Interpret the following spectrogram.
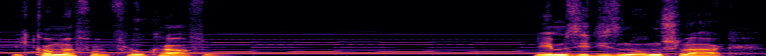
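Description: An actor playing a grieving, vengeful father in a German radio drama, speaking with insistent, deliberate phrasing. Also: medium pitch, music in the background, lightly acted. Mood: cold accusation. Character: grieving, accusing father confronting an air controller, vengeful.

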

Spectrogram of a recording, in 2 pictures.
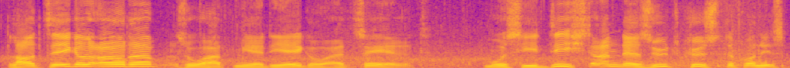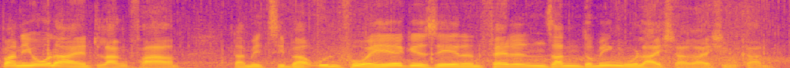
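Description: An actor playing a shrewd older pirate captain, grand and wry in a 1970s German radio drama. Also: male voice, a little high, very animated, moderate pace. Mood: confident, commanding. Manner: grand, wry, authoritative, given to mild curses. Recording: 1970s radio play, background noise.

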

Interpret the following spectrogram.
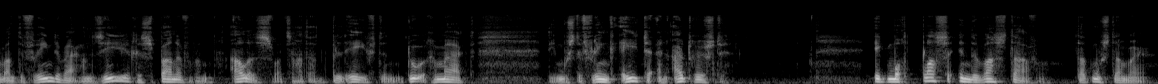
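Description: A man's voice: on the low side, sing-song, moderate pace, heavily acted. An actor playing a worldly, blunt man who recounts wartime escapades in an earthy, wry radio drama monologue. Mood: wry recounting. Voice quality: gravelly, husky, dark.

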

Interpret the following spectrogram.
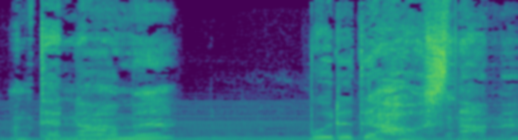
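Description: An actress playing a woman who recalls her village childhood, narrating in measured, reflective literary prose for a radio play. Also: low-pitched, very animated, heavily acted. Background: music.

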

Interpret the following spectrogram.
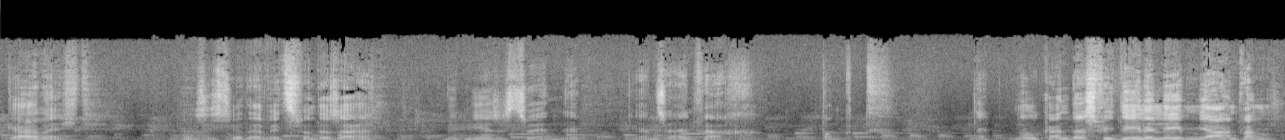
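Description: Washed-up wistful artist in a radio play, theatrical, halting, voice going up and down a lot. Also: male voice, medium pitch, expressive, gravelly, music in the background. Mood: resigned, ironic. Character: disillusioned, wistful male artist musing over wine. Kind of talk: German radio play acting.

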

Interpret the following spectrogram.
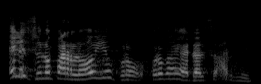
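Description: An actor playing an earnest, wounded migrant worker in an emotive theatrical monologue. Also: male voice, very high voice, lively intonation, moderate pace, pushed and bright, heavily acted. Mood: anguished, frantic. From Senegal. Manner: emotive, storytelling delivery with repeated phrases. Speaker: stage actor and storyteller. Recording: reverberant hall.

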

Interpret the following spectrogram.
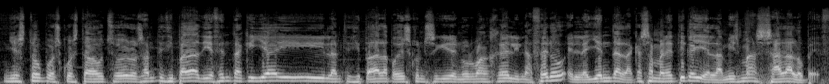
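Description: A man's voice: mid-range voice, fast, hardly any pauses, a little mellow. A man with a Spanish accent from Spain co-hosting a radio show, giving concert listings in an informal, chatty, colloquial way. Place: radio studio. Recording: music playing behind.

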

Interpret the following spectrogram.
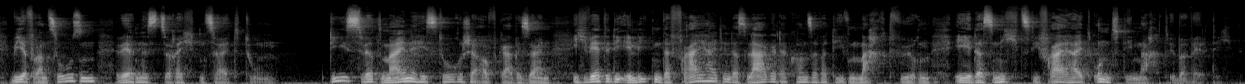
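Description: A man narrating a literary radio play in a solemn, deliberate, declamatory way. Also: low voice, lively intonation, echoey room.

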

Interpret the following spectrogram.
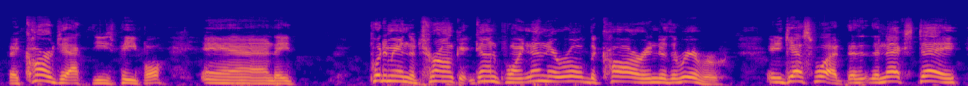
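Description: Folksy guy rambling thru a comic report, keeps getting sidetracked, kinda high voice, muffled dull sound. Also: darkish tone, dry recording. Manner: folksy, easily sidetracked, repeats "okay" and "you know". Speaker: host of a comic Sasquatch report show. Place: outdoors by a river.

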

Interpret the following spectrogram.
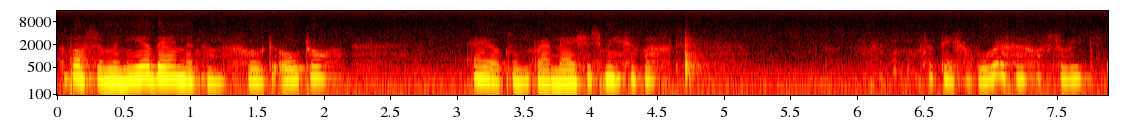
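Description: An actress playing an anxious young college student in a radio play, speaking haltingly and timidly as she confides. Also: fairly high pitch, steady tone, mellow, natural voice. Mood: hesitant confiding. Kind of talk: Dutch radio drama acting. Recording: muffled, narrow-band old radio recording, noisy.

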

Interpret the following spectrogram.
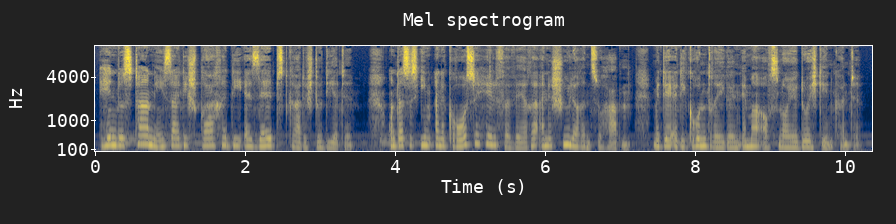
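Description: An actress playing a serious, restrained young governess in a radio drama, telling her story in a measured, articulate, introspective way. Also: mid-range voice, a little mellow, close to an everyday voice. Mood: reflective, grave. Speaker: actor in a radio play. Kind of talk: literary radio drama narration and dialogue.

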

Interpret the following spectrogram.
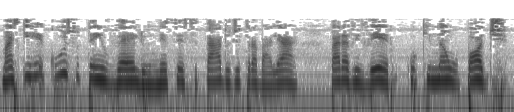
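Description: Husky-voiced Brazilian woman, teacherly. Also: mid-range voice, darkish tone. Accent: Brazilian Portuguese. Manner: earnest, teacherly, reads aloud slowly. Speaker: guest speaker, doctor. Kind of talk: explanatory radio talk. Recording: muffled lo-fi radio audio.

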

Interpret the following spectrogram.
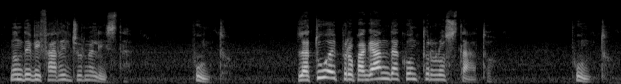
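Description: An actress playing a weary, defiant woman journalist bearing witness in a dramatic theatre monologue, with deliberate, clipped phrases and emphatic repetition. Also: medium pitch, fairly bright tone, close to an everyday voice. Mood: stern, bitter. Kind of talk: dramatic theatre monologue, first-person testimony.

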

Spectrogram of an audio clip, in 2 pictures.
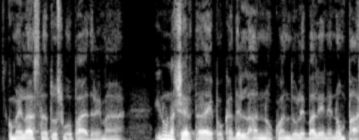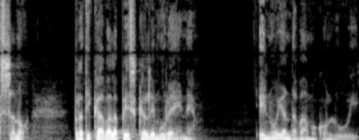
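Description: An older man acting a theatre monologue as a reflective island man recalling his past in a measured way. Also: on the low side, warm tone, slightly rough. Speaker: stage actor. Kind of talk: literary theatre monologue, reminiscing storytelling. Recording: long reverb of a hall.

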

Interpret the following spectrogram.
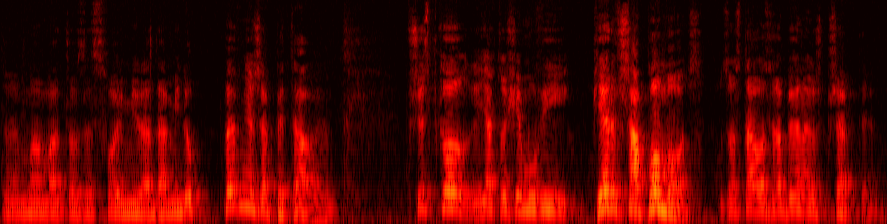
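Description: High-voiced, flustered village man. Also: big pitch swings, unhurried. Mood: impatient. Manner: brusque, agitated, stammering slightly. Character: flustered, gruff grown village son. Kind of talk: radio drama acting.

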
